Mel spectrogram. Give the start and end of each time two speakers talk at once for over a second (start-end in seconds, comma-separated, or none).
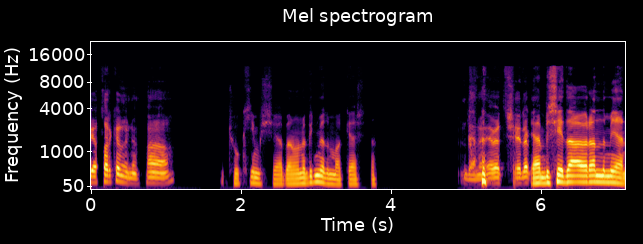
none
